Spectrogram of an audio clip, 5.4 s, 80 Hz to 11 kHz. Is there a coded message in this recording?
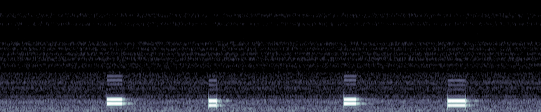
Yes: DTMF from 1.1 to 4.7 s, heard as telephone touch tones, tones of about 130 ms, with room echo. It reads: 0 4 0 4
